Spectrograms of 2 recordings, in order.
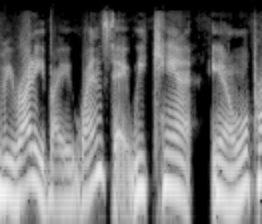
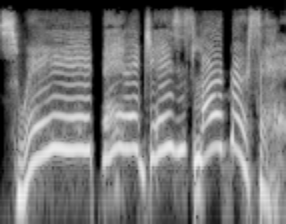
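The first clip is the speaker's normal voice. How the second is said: very high thrilled, excited cry, "sweet" stretched. Retelling own reply on the phone: imitating own excited outburst. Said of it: "You're excited".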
